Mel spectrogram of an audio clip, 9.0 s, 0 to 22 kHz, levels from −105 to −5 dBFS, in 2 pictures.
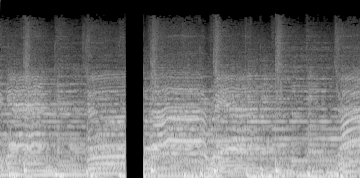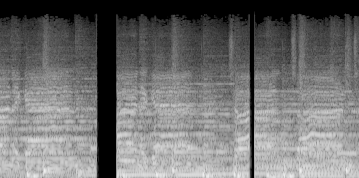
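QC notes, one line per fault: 1.56–1.79 s, 5.70–5.96 s and 7.61–7.68 s, Bluetooth dropout: audio packets likely failed to reach the headphones in time and were discarded, so the output falls silent for about 230 ms, 255 ms and 70 ms. Each gap opens and closes abruptly or with a fade of a few milliseconds, and the sound picks up further along rather than where it broke off, as if it had kept playing through the hole. The gap lengths fit losing runs of roughly ten, eleven and three packets.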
